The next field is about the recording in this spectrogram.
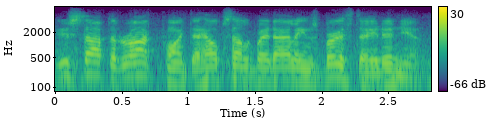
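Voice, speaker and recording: A man playing a skeptical, officious highway policeman in a 1940s film noir. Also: animated, quick pace, lightly acted. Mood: stern, needling. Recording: muffled, noisy 1940s film soundtrack.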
